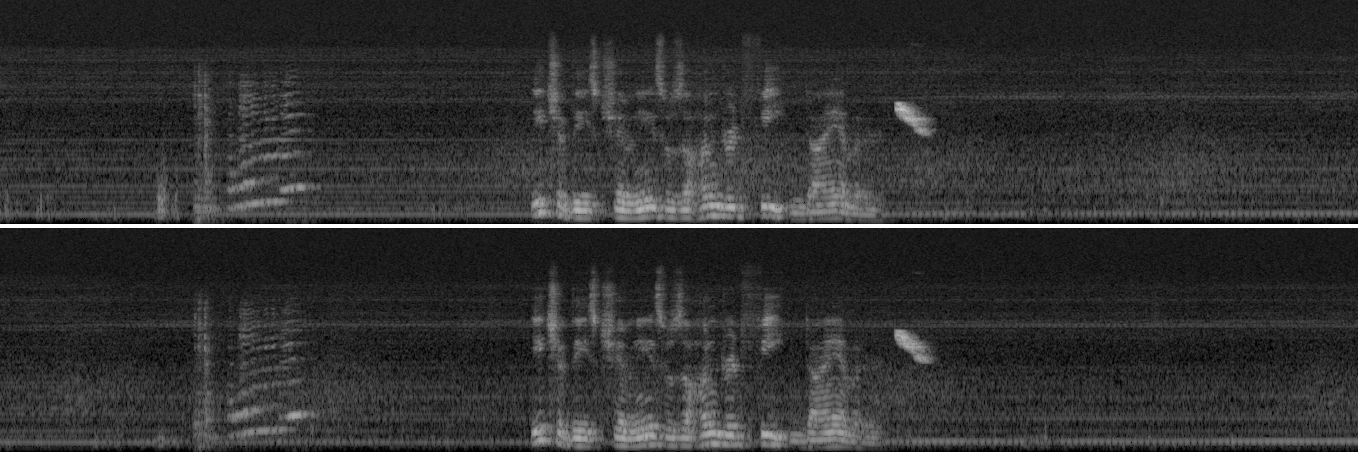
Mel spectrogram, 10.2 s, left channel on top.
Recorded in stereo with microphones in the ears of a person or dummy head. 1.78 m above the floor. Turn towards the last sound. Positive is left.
turn(degrees=0)  # may be behind; listen again after turning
